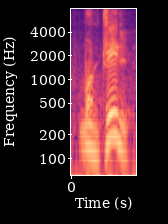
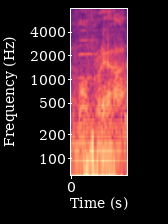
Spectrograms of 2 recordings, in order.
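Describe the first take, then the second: First: The name is pronounced the American English way. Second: The name is pronounced the French way. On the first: This is how people in the United States say it. "en Estados Unidos lo, lo estarían pronunciando" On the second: This is how Canadians say it. "los canadienses han respetado la, la estructura francesa"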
